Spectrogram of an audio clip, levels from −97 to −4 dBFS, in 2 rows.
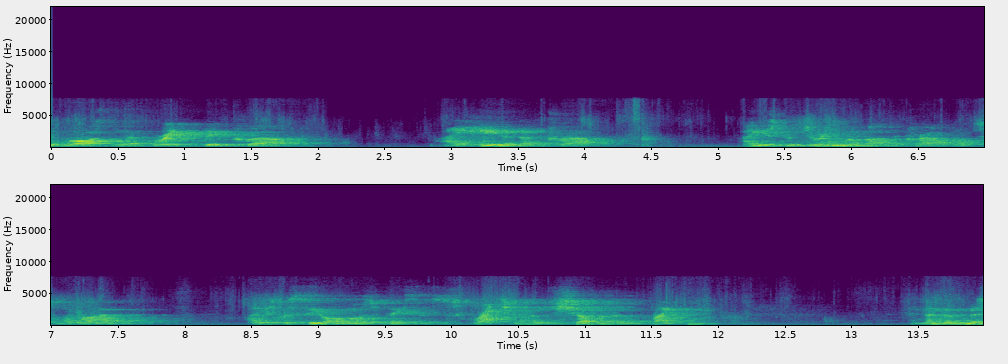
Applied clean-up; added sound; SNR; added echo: neural separator model SepFormer DNS4.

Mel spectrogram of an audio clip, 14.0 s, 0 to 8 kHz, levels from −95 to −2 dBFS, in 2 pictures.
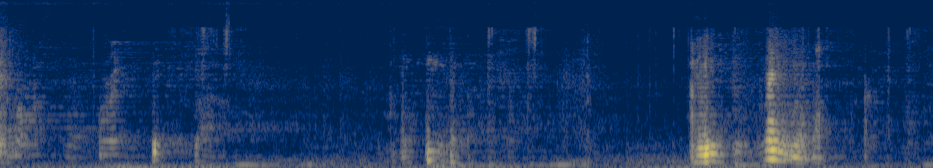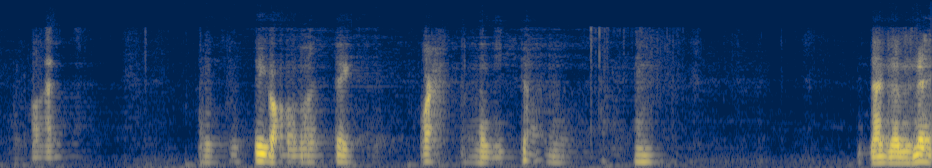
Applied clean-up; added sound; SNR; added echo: neural mask model DeepFilterNet 3.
